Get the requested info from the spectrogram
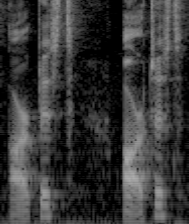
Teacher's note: Os britânicos vão falar mais esse, tendem a falar mais esse T duro de test.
